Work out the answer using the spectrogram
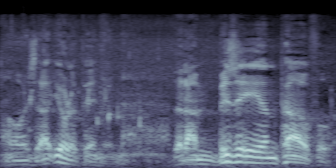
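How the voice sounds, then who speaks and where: An actor in a radio drama playing a powerful, coolly menacing Roman kingmaker, measured and sardonic. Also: male voice, fairly low pitch, big pitch swings, vocal fry, slight background noise. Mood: sardonic, amused. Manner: measured, sardonic, veiled threats.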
